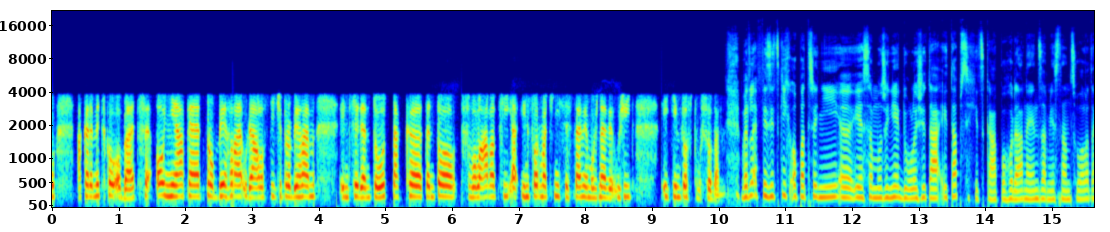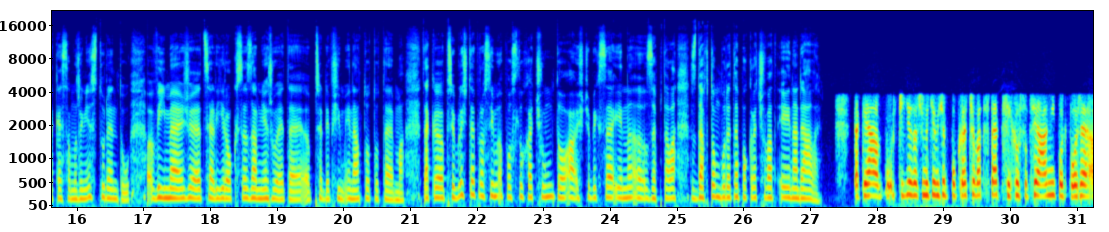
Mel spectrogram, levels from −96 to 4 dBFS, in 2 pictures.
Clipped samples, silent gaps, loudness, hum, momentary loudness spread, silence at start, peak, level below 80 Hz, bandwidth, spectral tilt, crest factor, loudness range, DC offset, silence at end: under 0.1%; none; -20 LUFS; none; 15 LU; 0 s; -2 dBFS; -60 dBFS; 13.5 kHz; -5.5 dB/octave; 18 dB; 13 LU; under 0.1%; 0 s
